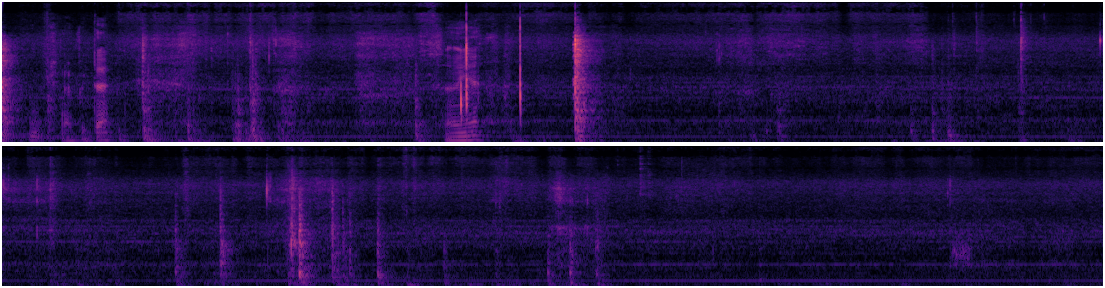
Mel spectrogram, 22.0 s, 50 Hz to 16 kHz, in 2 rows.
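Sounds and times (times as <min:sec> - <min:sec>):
light knocks and clatters: 0:00.0 - 0:03.2
steady low hum: 0:00.0 - 0:22.0.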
